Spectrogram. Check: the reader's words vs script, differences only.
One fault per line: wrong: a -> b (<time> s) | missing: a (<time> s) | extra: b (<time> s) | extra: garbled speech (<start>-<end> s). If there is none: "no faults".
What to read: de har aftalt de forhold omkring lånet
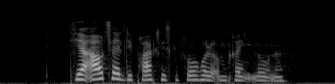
extra: praktiske (1.3 s)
